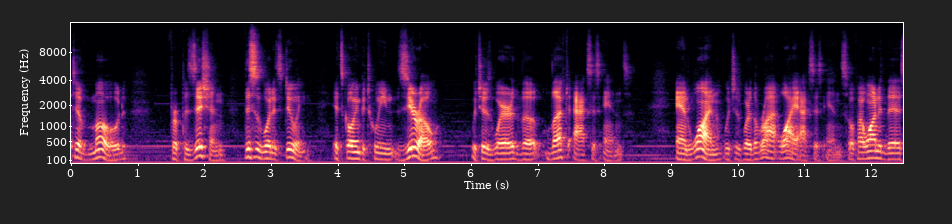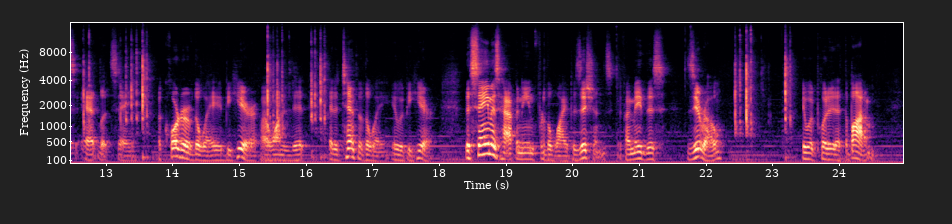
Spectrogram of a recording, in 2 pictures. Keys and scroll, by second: 12.8-13.9 typing, 15.6 BackSpace, 16.1 1, 16.2 1, 16.3 Tab, 20.6 0, 22.6 BackSpace, 22.7 BackSpace, 23.3 Return.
